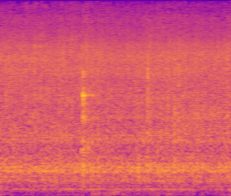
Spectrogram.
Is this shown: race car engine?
no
